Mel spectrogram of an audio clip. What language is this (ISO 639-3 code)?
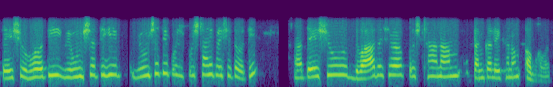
san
